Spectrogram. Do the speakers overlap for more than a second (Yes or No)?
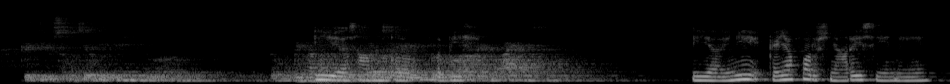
Yes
